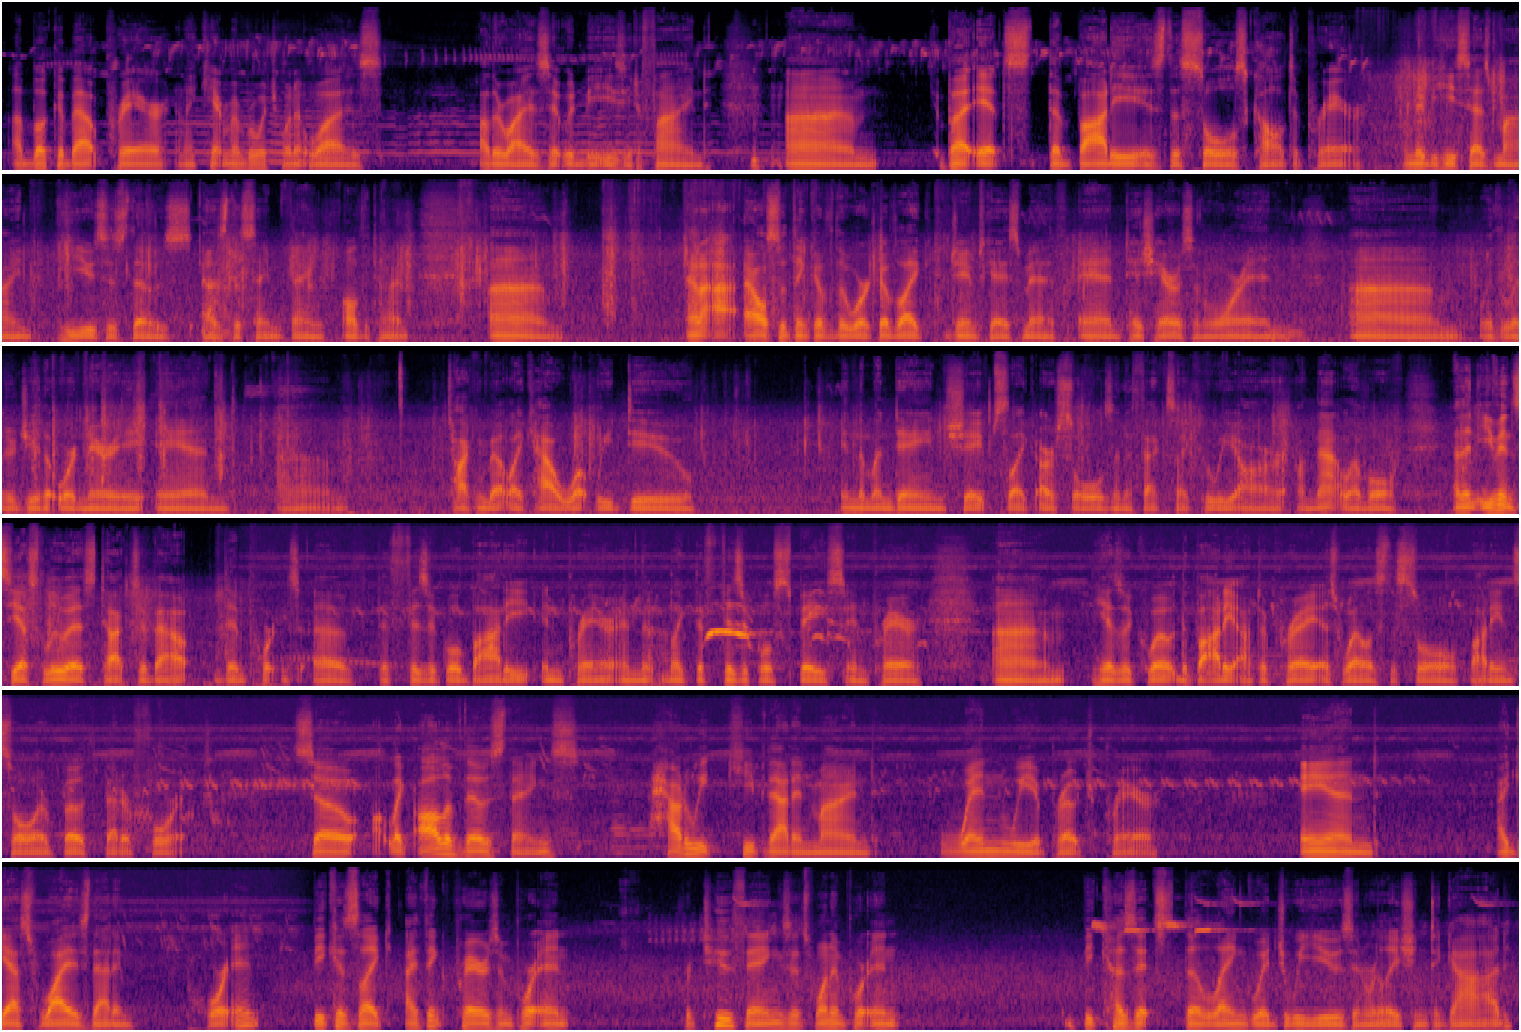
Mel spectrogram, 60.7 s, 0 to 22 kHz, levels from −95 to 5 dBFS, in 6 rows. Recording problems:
animal sounds; noticeable; throughout; 10 dB below the speech

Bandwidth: 18 kHz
